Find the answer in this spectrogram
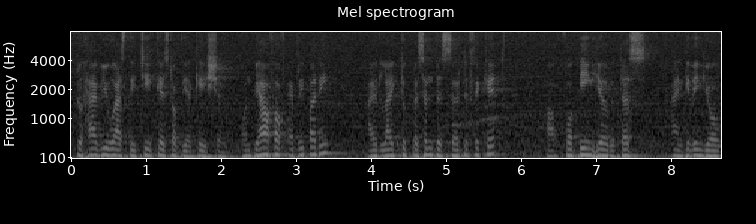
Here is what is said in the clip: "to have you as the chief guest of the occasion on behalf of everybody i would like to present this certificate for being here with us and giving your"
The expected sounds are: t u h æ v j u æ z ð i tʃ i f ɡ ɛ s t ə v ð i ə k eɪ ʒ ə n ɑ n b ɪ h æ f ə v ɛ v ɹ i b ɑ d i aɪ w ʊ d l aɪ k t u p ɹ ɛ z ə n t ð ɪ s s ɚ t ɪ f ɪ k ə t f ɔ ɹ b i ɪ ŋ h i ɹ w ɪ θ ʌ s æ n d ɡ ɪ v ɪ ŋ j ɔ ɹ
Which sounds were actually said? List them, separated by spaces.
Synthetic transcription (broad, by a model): t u h æ v j u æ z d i tʃ i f ɡ ɛ s t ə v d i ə k eɪ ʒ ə n ɑ n b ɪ h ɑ f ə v ɛ v ɹ i b ɑ d i aɪ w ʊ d l aɪ k t u p ɹ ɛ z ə n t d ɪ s s ɚ t ɪ f ɪ k ə t f ɔ ɹ b i ɪ ŋ h i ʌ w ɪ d ʌ s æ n d ɡ ɪ v ɪ ŋ j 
